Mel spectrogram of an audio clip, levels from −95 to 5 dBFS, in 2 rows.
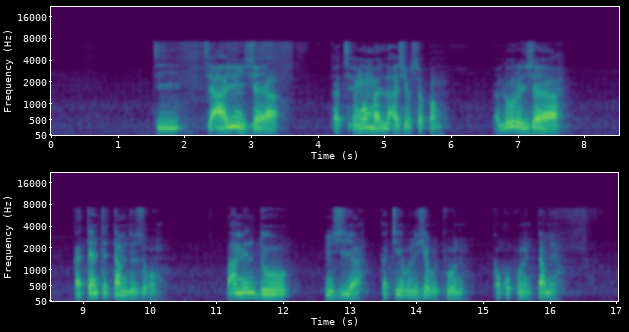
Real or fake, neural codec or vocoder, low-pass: real; none; 7.2 kHz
